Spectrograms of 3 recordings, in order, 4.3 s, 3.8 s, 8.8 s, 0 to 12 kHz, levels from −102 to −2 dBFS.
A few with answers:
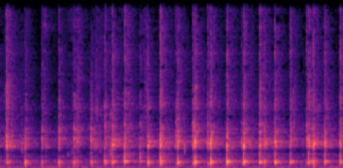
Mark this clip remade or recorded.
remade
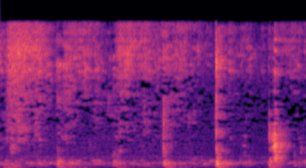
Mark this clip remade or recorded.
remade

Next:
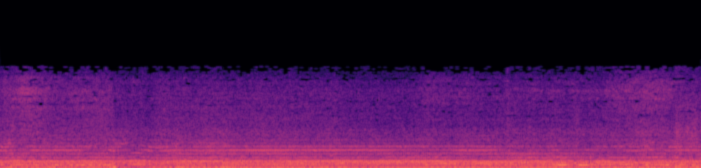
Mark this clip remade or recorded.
remade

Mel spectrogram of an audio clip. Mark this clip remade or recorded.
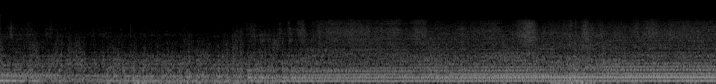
remade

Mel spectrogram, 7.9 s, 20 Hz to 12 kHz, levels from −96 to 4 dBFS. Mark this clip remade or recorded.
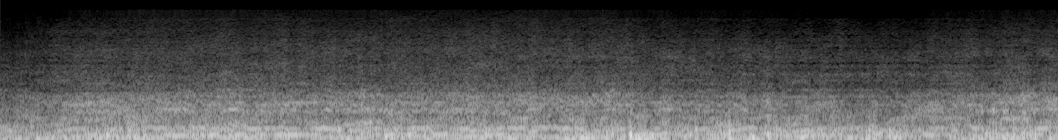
remade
